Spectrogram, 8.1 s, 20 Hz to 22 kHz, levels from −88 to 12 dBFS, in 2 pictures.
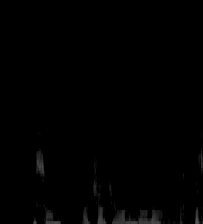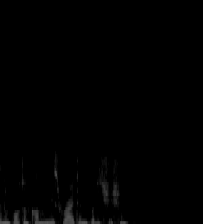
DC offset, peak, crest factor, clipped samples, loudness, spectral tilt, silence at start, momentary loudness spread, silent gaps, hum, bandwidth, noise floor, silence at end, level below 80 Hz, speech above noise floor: under 0.1%; -44 dBFS; 22 dB; under 0.1%; -64 LUFS; -4.5 dB/octave; 0.65 s; 8 LU; 1.43-1.63 s; none; 7 kHz; under -90 dBFS; 1.5 s; under -90 dBFS; over 27 dB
